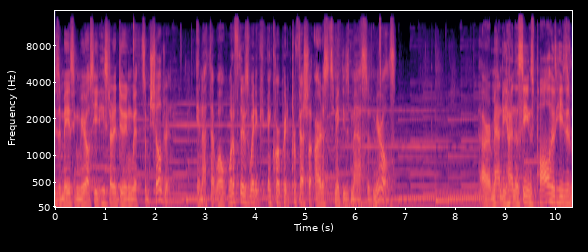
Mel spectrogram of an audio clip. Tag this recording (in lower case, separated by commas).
speech, music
